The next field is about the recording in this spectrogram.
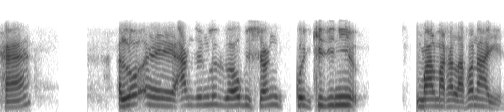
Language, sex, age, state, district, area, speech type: Bodo, male, 60+, Assam, Kokrajhar, urban, conversation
